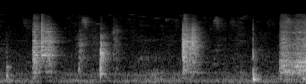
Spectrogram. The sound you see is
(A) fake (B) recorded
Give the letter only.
B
